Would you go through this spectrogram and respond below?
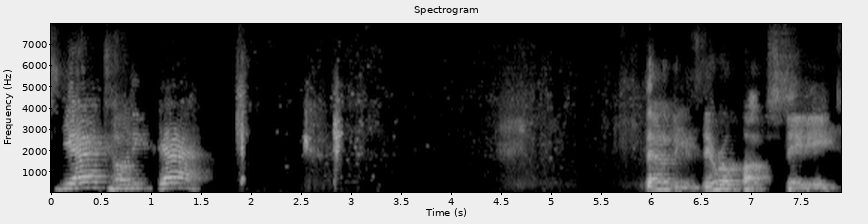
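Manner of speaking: put-on smug, cool-guy voice. Describing pointing at yourself in the mirror, acting cool to self in mirror. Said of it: "pointing at myself in the mirror and going like".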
